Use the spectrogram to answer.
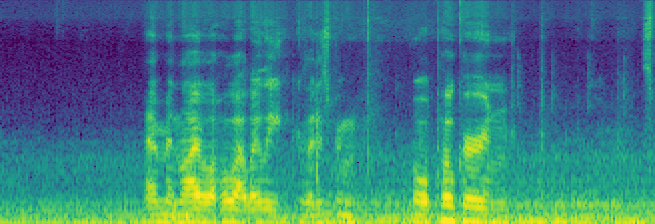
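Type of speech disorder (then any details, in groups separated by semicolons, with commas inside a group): None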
